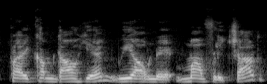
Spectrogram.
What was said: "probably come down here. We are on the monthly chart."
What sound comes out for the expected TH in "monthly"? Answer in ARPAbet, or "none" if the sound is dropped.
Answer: F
